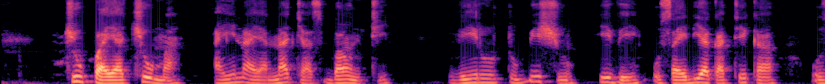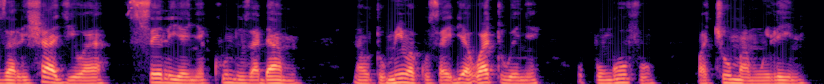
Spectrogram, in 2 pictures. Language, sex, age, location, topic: Swahili, male, 25-35, Kisumu, health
